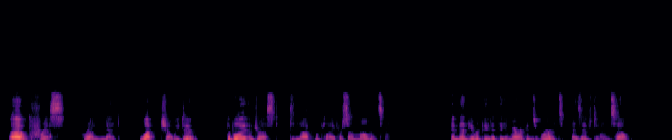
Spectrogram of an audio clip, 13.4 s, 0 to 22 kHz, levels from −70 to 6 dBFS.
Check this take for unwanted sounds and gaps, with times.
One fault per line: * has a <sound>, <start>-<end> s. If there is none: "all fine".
all fine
